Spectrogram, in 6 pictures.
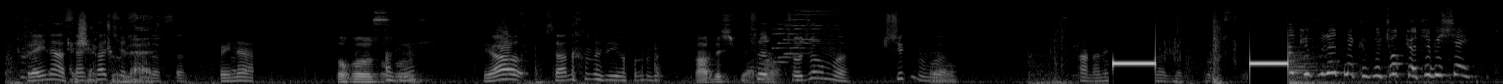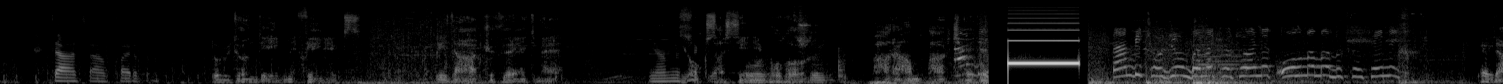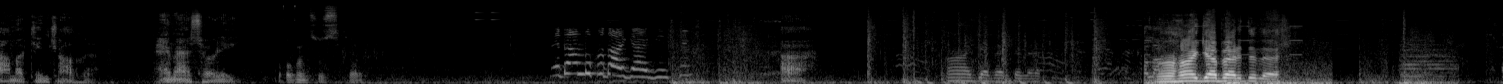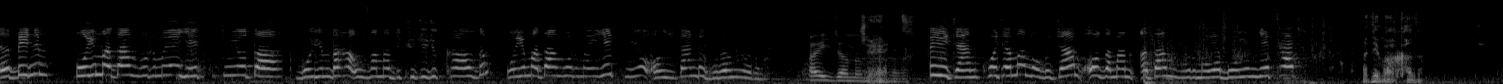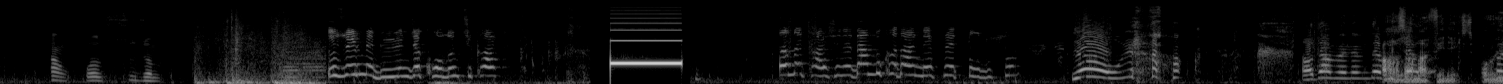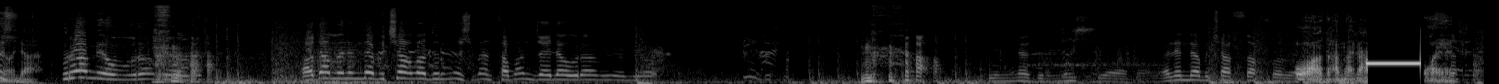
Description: Bugün sizlere Mp3 Sound Effect Merhaba Valorant tutkunları! Bugün sizlere Valorant'ta yaptığım trolleri sesimle paylaşıyorum. Keyifli ve komik anlar için videomu izlemeyi unutmayın!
